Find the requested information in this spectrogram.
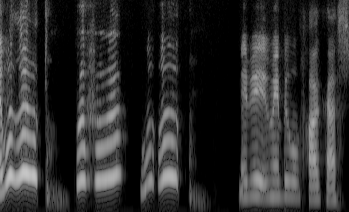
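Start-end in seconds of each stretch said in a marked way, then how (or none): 0.0-2.2 high, loud cheering woo woo; excited whoops. Real, not acted. Friend cheering to the host about visiting her, high and loud. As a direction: cheer like you just got great news.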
